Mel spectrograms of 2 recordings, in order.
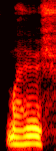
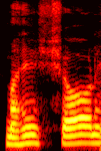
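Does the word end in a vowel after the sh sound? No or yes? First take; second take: no; yes. First: The word ends on a bare sh sound. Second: The final sh is followed by a full vowel. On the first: The speaker calls it right. "आधा मतलब थोड़ा बोला जा रहा है" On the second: The speaker calls it wrong. "महेश श नहीं"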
